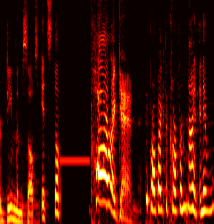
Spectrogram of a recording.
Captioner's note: beep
